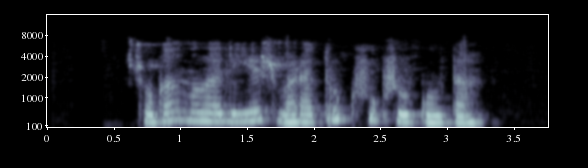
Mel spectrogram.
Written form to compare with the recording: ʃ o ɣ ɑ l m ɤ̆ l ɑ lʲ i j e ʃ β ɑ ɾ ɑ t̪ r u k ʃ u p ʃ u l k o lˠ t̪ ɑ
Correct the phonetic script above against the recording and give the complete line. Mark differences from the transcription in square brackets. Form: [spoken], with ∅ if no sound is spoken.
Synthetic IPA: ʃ o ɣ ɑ l m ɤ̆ l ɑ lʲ i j e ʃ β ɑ ɾ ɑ t̪ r u k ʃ u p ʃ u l k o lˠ t̪ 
